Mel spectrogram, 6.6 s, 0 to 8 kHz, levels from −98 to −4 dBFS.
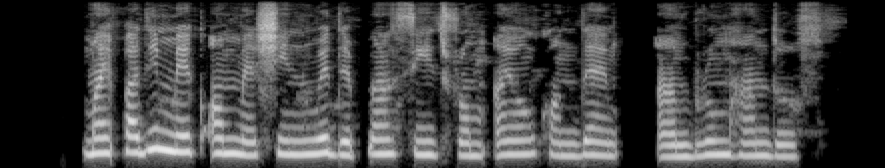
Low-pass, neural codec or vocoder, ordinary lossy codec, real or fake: none; none; none; real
